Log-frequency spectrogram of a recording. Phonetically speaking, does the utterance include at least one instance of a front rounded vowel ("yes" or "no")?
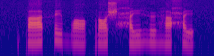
no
